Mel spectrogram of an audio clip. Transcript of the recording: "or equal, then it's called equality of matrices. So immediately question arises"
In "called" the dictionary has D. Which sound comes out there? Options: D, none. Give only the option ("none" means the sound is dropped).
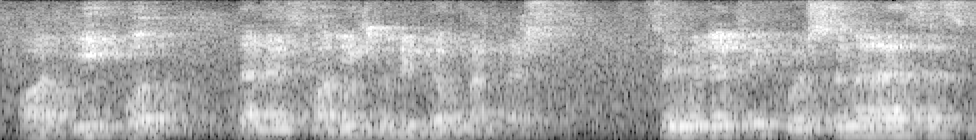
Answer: none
